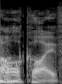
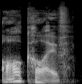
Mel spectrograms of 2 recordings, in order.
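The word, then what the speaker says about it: arXiv: do you know archive it's it's it's pronounced archive archive. Okay, believe it or not, the X represents the Greek letter chi, so it is actually archive.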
